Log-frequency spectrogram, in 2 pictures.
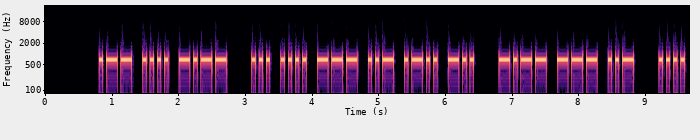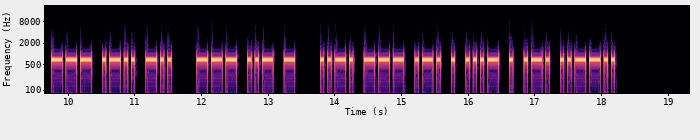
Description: Morse code, heard as a keyed tone, about 22 wpm, 700 Hz. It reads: WHY SHOULD YOU HOLD OUT FOREVER?
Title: Sentences from Top 1600 Words 22wpm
